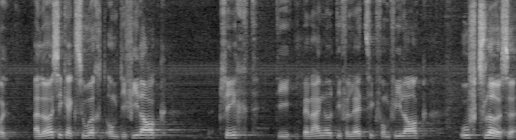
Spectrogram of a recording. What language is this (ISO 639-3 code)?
gsw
